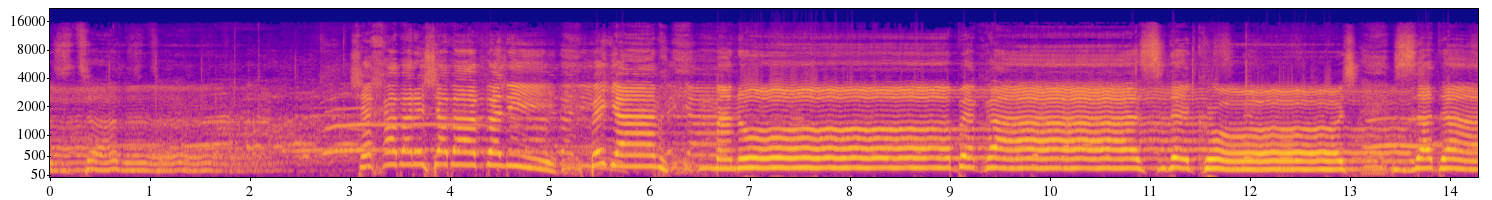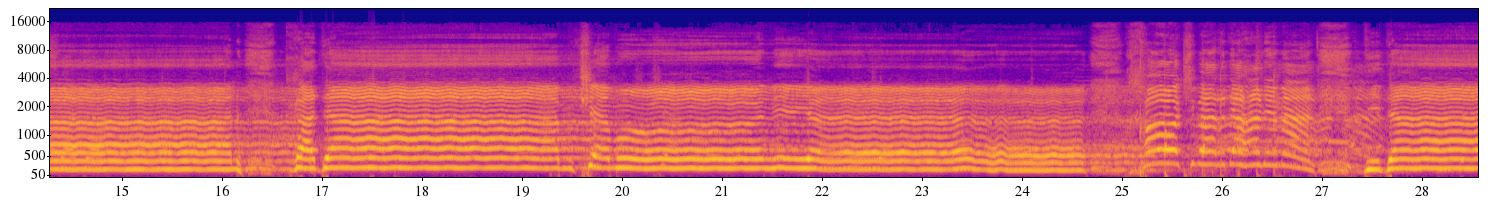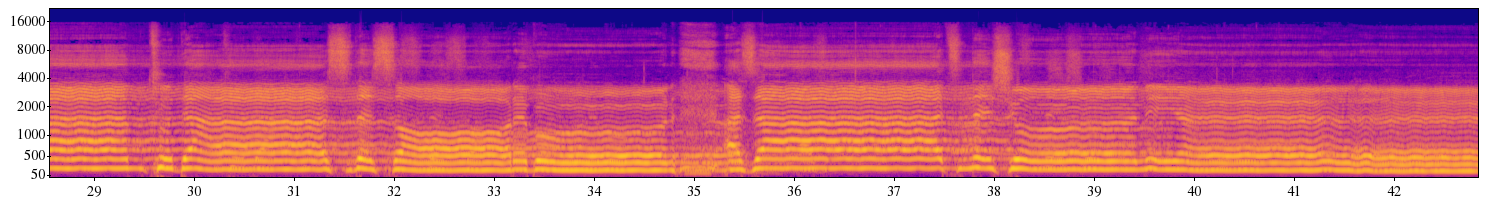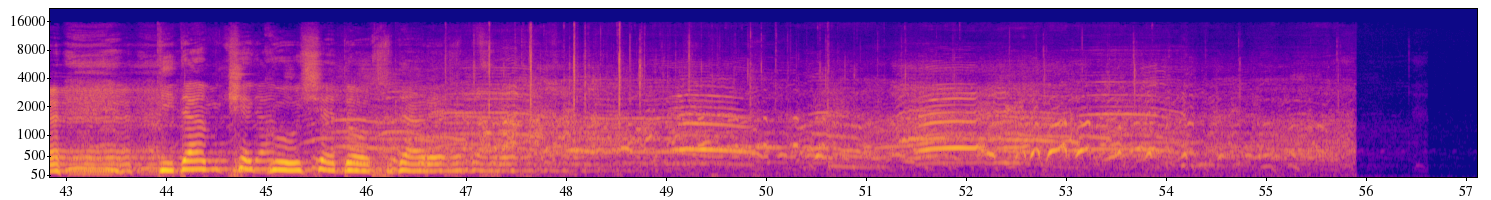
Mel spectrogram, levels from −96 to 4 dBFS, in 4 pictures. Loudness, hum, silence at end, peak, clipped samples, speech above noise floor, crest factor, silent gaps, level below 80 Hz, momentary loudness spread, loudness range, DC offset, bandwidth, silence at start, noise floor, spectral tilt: -12 LUFS; none; 1.25 s; 0 dBFS; under 0.1%; 66 dB; 12 dB; none; -50 dBFS; 15 LU; 13 LU; under 0.1%; 16 kHz; 0 s; -78 dBFS; -4.5 dB/octave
